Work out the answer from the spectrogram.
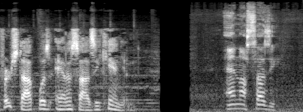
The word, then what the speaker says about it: Anasazi: stop was Anasazi Canyon Anasazi is how you say it in English but a Navajo you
